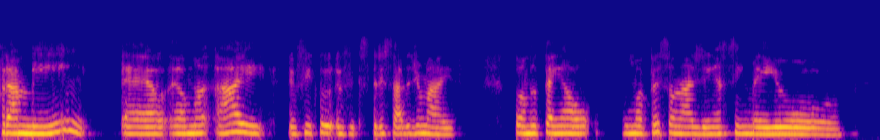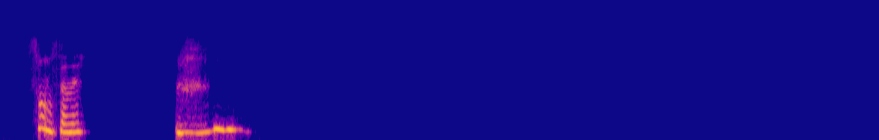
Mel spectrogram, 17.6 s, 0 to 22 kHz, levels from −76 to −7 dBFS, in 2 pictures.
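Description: From start to finish the speech carries the sound of the AMR wideband (HD Voice) codec, and at its harshest. Nothing reaches above 7 kHz, and the voice comes through rough and raspy, which fits the lowest 6.6 kbit/s mode. The coder models speech as pulses through a vocal tract filter, and at this rate that model is too coarse to hold a natural tone. The 7 kHz ceiling sets it apart from narrowband phone coding, which stops near 3.4 kHz.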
